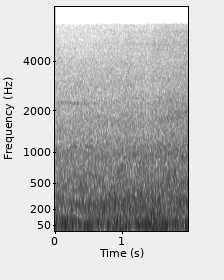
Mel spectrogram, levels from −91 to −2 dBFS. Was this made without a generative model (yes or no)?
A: yes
